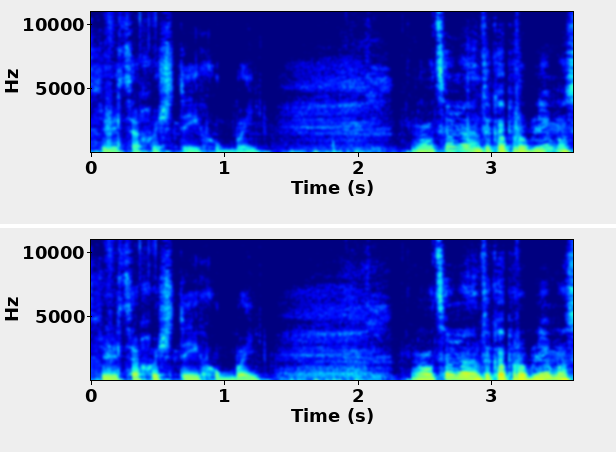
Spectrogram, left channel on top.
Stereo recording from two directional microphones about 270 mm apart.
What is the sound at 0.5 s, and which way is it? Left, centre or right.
Speech, centre.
